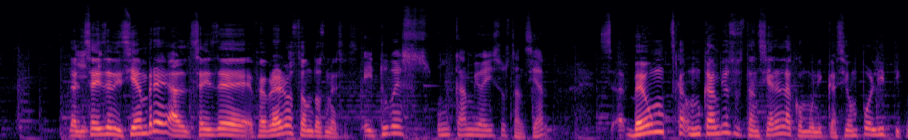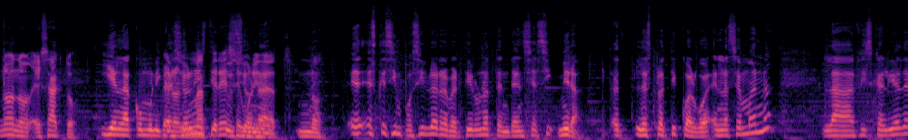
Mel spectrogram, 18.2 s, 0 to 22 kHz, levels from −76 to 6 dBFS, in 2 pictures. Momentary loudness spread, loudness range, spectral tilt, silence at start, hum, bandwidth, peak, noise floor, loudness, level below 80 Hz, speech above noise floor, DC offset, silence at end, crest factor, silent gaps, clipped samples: 12 LU; 5 LU; -6 dB/octave; 0.15 s; none; 18 kHz; -4 dBFS; -49 dBFS; -25 LUFS; -52 dBFS; 24 dB; under 0.1%; 0 s; 20 dB; none; under 0.1%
